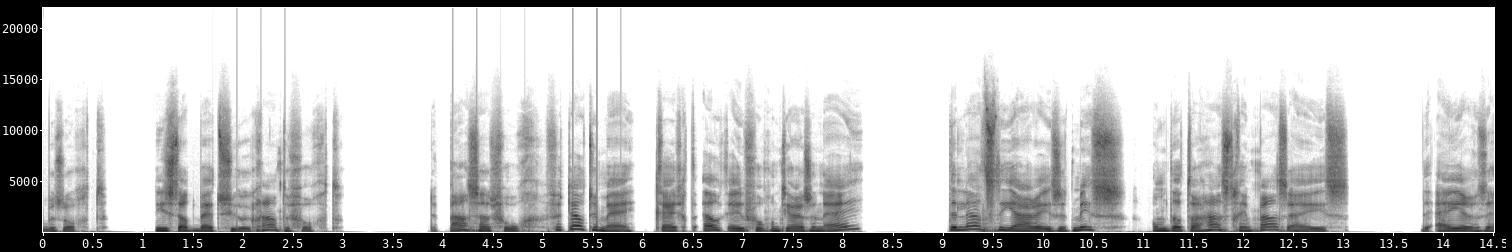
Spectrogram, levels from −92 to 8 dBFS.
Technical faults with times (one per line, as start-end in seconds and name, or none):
1.70-6.02 periodic USB or driver dropouts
